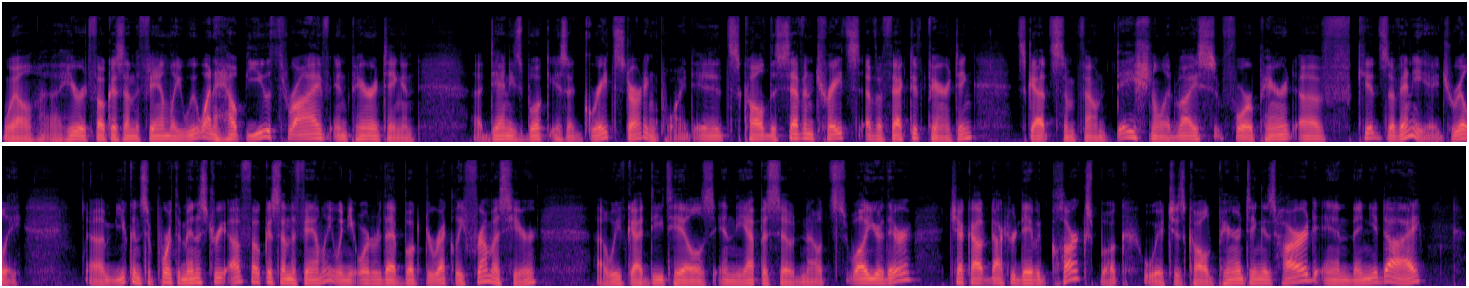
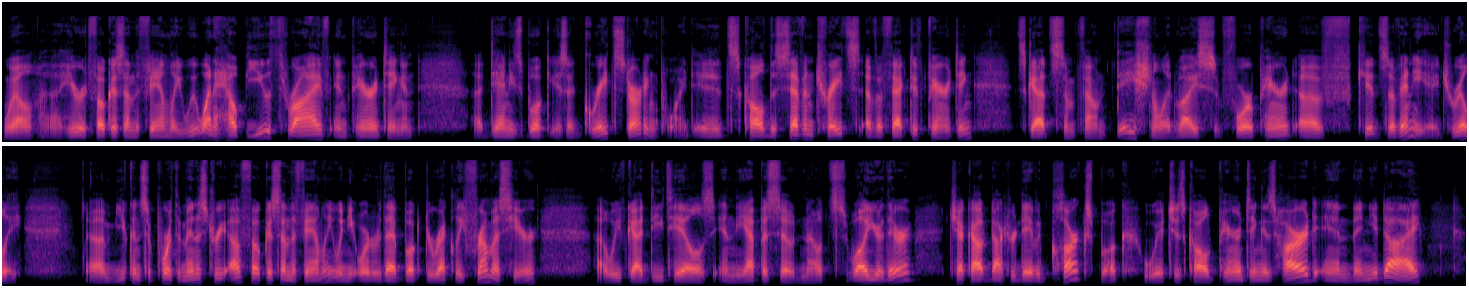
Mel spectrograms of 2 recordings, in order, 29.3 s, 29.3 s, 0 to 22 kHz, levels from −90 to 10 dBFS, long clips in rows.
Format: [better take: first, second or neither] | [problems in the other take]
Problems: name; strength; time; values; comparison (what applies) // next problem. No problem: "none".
first | thin; very; fading below 450 Hz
